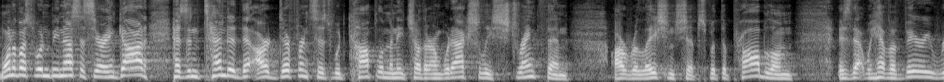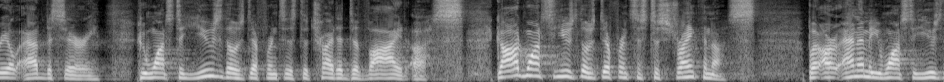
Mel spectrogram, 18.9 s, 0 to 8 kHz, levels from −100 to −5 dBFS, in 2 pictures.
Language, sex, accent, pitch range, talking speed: English, male, American, 155-185 Hz, 190 wpm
